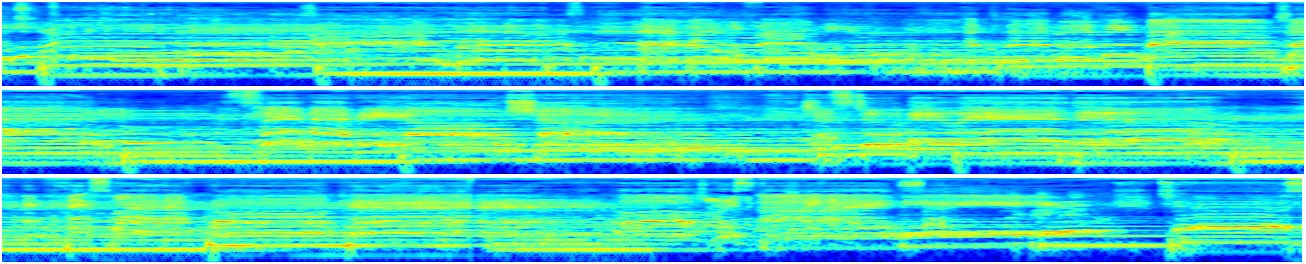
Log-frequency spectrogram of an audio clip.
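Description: A small vocal group singing a slow song live into microphones, several voices together, over low bass notes held and changed every second or two.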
